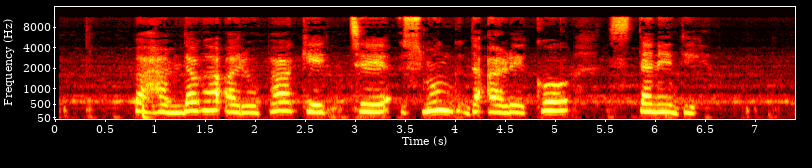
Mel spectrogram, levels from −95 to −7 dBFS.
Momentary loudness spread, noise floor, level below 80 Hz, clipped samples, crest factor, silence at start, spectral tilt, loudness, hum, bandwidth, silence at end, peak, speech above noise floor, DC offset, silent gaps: 8 LU; -49 dBFS; -54 dBFS; under 0.1%; 18 dB; 0.15 s; -4 dB/octave; -23 LUFS; none; 11.5 kHz; 0.1 s; -6 dBFS; 26 dB; under 0.1%; none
